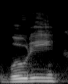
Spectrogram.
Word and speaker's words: Wody: Now, that leaves me with my stepmother, Wody, which I was informed means white girl with a booty, but that should be pronounced Woody.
